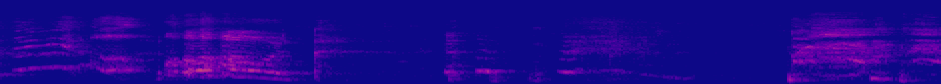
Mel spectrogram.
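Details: Laughter broken by sudden short gulping catches; hiccups interrupting laughing.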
